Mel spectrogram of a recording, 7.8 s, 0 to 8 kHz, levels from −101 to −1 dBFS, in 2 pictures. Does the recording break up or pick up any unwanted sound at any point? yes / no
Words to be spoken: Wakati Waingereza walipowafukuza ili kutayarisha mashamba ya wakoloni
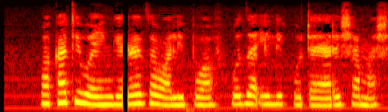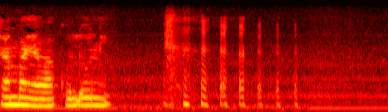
yes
